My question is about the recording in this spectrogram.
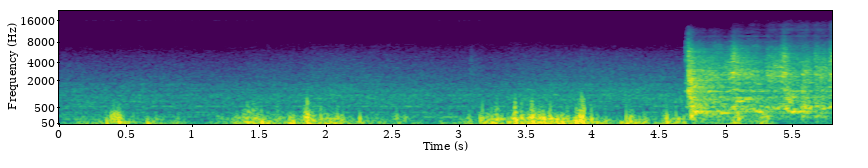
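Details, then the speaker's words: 1984 Chevrolet C10 pickup, six-cylinder, 84k miles, parked since 1993: starter churns unevenly for several seconds with gas in the carburetor, never fires. "Okay, it's not working. So, let's pull the plug."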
